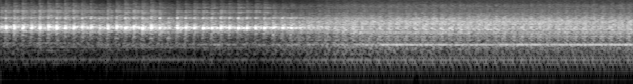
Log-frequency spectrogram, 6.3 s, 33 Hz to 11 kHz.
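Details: 2014 Jeep Patriot with 14k miles idling with a heavy regular rod knock about four beats a second, after a quick oil change service left the oil filter loose.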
